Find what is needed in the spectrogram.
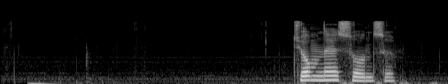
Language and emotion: Russian, neutral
